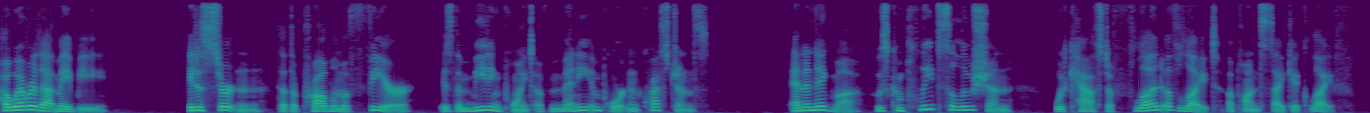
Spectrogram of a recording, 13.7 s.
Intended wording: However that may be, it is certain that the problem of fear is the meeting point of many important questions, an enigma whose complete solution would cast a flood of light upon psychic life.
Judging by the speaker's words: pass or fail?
pass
